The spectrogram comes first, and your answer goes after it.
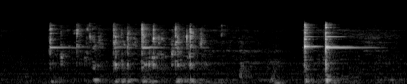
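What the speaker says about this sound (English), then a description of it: "Okay, we'll just put a little milk in there for her. Okay, now we'll stir it up." A spoon clinks against a cup while milk is stirred into tea, in a quick run of bright rhythmic clinks followed by a short pause and two final taps.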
